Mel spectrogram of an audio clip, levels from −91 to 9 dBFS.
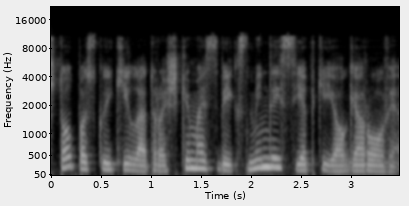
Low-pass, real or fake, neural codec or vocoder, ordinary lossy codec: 10.8 kHz; fake; codec, 24 kHz, 0.9 kbps, WavTokenizer, medium speech release version 1; Opus, 32 kbps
